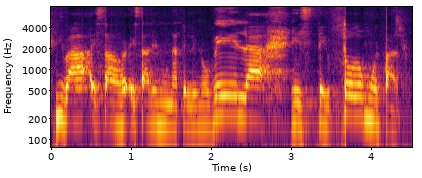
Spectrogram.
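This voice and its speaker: A middle-aged woman tells an emotional personal story as a podcast guest. Her voice sits slightly low. She breaks into high-pitched bursts whenever she acts out her own words from that day. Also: steady tone, unhurried.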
